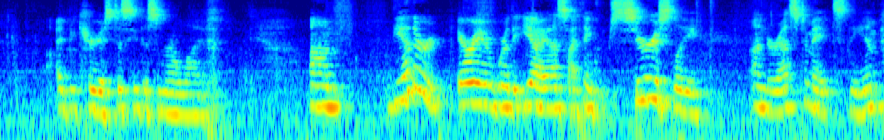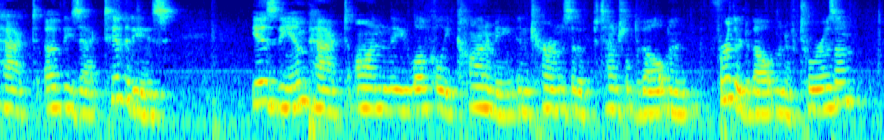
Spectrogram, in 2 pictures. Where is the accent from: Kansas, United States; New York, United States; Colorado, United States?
Colorado, United States; Colorado Springs; now in Boulder, United States; I grew up in Colorado Springs. I now live in Boulder.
